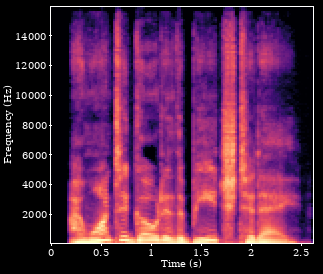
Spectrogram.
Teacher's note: The stress falls on want, go, and beach. The important words that carry meaning. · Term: sentence stress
